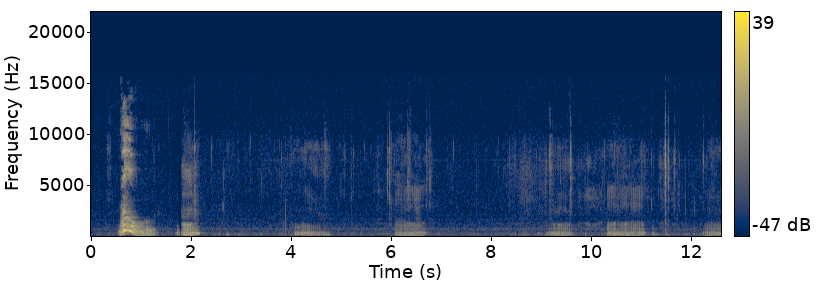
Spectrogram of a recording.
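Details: A female beagle named Fergie, protective over her bone, gives one sharp loud snap-like vocal onset, then a run of low, rough growls, each under a second long, spaced one to two seconds apart.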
